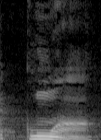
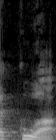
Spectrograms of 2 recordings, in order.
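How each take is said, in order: First: कुआं loud and drawn out, vowels through the nose; कुआं stretched with a nasal ring; nasalized vowel. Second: कुआं with purely oral vowels, no nasal; कुआं said as "kua"; missing nasal. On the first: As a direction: put the chandrabindu nasal into कुआं. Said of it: "क्या होता है". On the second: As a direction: drop the chandrabindu nasal from कुआं. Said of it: "तो कुआं नहीं होता". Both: Shown as a demonstration.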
